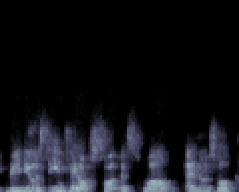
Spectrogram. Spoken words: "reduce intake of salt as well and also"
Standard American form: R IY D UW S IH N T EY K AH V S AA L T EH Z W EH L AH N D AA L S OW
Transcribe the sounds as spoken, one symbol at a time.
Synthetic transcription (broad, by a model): R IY D UW S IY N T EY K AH F S AA T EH S W EH L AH N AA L S OW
